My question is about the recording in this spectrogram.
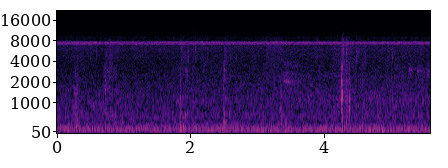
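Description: Outdoor ambience: a steady high-pitched insect trill over a low background hum, with a few faint ticks and rustles.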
